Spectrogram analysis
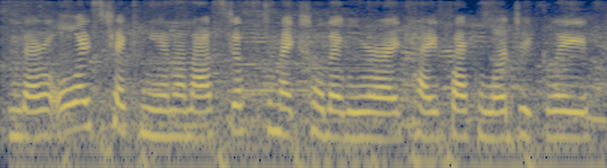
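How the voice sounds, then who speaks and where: A woman's voice: medium pitch, flat delivery, fast talker. An Australian woman, a restaurant worker, talking informally in a news interview. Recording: music and crowd chatter behind.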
